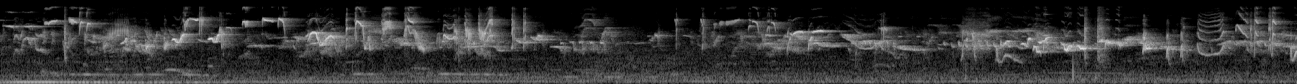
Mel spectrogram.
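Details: Morning aviary birdsong: a crowded mix of high twitters, chips and squeaky phrases from many birds. The chorus thins briefly midway, then swells again, with a low rumble at the start.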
